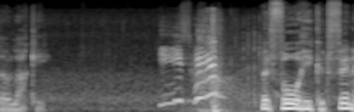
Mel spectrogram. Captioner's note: yelling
